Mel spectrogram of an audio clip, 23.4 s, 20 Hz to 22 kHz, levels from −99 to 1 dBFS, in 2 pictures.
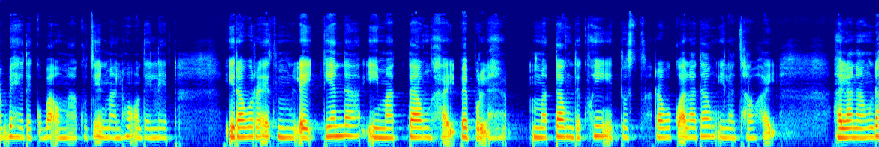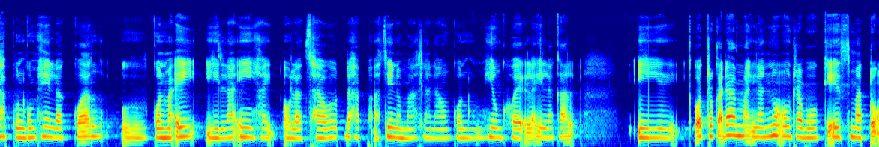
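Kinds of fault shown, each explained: DAB burbling: Between 9.75 and 10.12 s, just after "rapu kua lataung y", there is a burst of burbling in the speech, and a shorter burst at 21.16 to 21.18 s comes just before "kara maiñ". Corrupted bits, at a rate of roughly 0.2 percent, slipped past error correction into the MP2 data, so single sub-bands leap in level frame by frame. Unlike a dropout, nothing goes silent; the damage is band-limited blips rather than a gap.
sudden gain jump: From 20.36 s to 20.8 s the level drops abruptly by about 5 dB, and the background noise falls along with the speech at the same instant. The likely cause is a digital gain setting changed from one sample to the next with no ramp. A compressor or automatic gain control would ease into the change and follow the speech. Here the step is instantaneous and takes the whole signal with it.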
